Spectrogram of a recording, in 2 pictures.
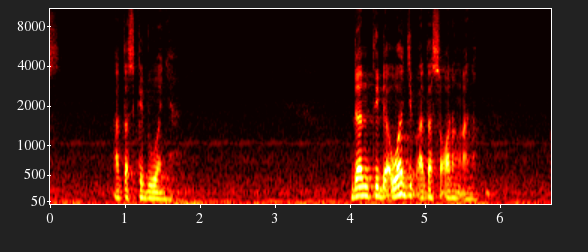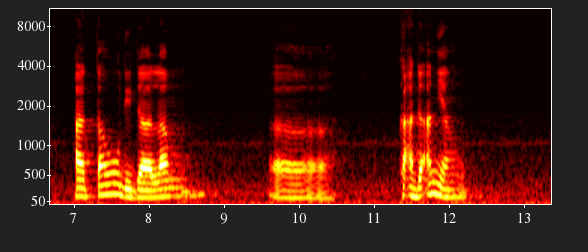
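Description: A man speaks calmly and close, in short phrases with pauses.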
